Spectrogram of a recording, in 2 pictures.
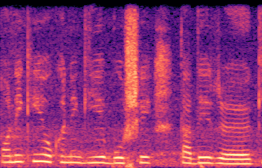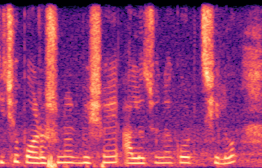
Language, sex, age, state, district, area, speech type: Bengali, female, 45-60, West Bengal, Purulia, urban, spontaneous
